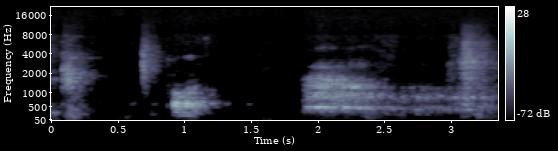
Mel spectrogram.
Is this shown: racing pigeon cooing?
no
